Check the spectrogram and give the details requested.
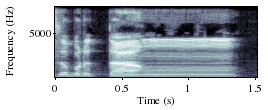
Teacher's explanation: ইকফা গুন্না নুন সাকিনের পরে ইকফার হরফ সিন আসছে এই কারণে এই নুন সাকিনকে নাকের ভিতরে লুকাইয়া গুন্নার সহিত পড়তে হবে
